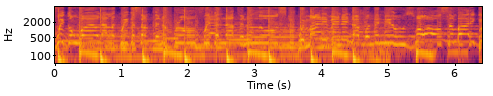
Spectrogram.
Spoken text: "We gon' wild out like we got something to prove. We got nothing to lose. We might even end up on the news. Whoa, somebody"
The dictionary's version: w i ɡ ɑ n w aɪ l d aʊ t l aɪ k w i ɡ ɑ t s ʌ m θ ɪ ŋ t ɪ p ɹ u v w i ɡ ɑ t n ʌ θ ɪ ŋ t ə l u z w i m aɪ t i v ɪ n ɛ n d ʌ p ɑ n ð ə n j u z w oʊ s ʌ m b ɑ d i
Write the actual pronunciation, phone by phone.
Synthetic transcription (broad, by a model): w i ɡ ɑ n w aɪ l d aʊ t l aɪ k w i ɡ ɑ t s ʌ m θ ɪ ŋ t ɪ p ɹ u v w i ɡ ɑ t n ʌ θ ɪ ŋ t ə l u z w i m aɪ t i v ɪ n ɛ n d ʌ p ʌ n ð ə n j u z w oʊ s ʌ m b ɑ d i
